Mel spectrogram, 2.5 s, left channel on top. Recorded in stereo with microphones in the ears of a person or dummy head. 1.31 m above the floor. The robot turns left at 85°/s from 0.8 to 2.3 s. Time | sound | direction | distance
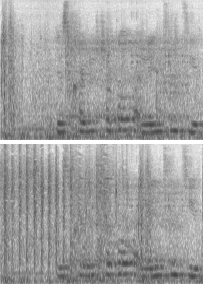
0.7 | a woman speaking | 90° left | 5.5 m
